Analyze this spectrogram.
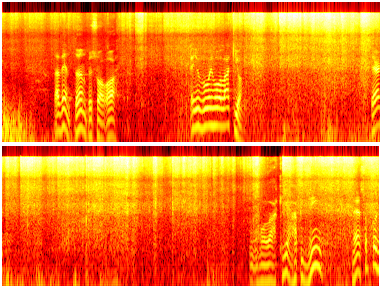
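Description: Foil crinkles and rustles as it is handled and pressed.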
